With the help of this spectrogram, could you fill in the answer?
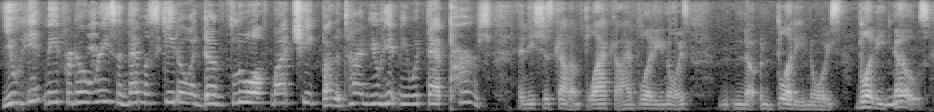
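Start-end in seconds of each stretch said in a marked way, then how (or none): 0.0-4.9 put-on very high, furious, ranting angry yell. Retelling how a man yelled at a woman, retelling an angry yell. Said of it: "He was mad, just yelling at her".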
